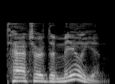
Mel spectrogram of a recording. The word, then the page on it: tatterdemalion: British English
